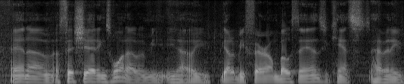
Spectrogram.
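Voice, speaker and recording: A man with an American accent speaks at a very deep, low pitch and a fairly quick pace. His intonation stays fairly even over noticeable background noise. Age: 60s. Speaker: former basketball player and referee. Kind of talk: casual chat.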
